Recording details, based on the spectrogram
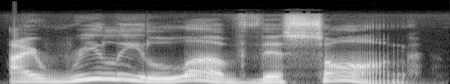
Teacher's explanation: I really love this song with clear emphasis on love and song while I and this pass by much more quickly and softly.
